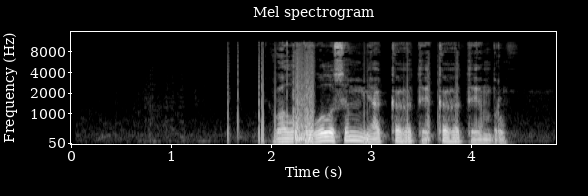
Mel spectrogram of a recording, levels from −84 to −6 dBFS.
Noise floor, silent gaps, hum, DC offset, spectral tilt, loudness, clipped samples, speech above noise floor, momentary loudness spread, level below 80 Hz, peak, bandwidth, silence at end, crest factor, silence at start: -65 dBFS; none; none; under 0.1%; -6.5 dB/octave; -21 LUFS; under 0.1%; 45 dB; 23 LU; -42 dBFS; -4 dBFS; 11.5 kHz; 0.5 s; 18 dB; 1.9 s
